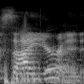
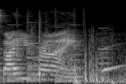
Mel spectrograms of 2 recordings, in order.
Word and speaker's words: Cy U Rhine: It looks like Cy Urine, and I guess that's how we always say it, but it's Cy U Rhine.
